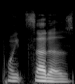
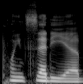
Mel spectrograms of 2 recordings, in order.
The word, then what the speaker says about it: poinsettia: For one thing, I've always been upset about poinsettias because it looks like poinsettia, but you pronounce it poinsettia.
